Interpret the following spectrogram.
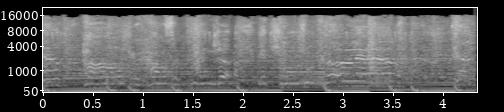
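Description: Mandarin pop song playing: a sung melody over a steady bass line and beat.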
